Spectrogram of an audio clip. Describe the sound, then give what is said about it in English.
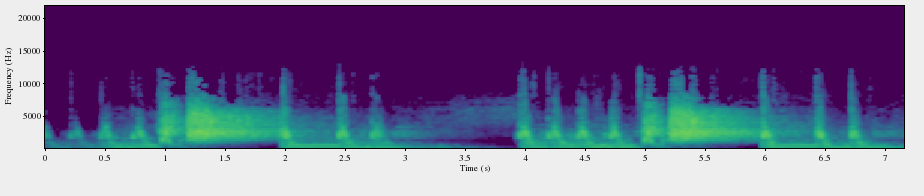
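A loud burst of theme music: full, dense instrumentation with sharp cracking accents, repeating a punchy two-second phrase several times. No voices. “And on that note, we cue the music.”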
